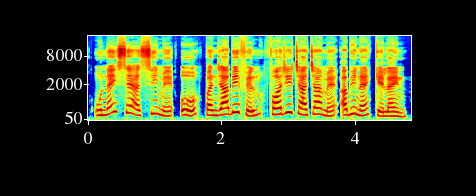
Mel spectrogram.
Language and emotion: Maithili, neutral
